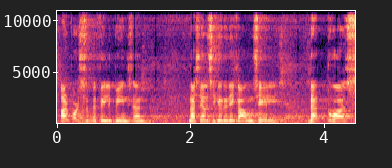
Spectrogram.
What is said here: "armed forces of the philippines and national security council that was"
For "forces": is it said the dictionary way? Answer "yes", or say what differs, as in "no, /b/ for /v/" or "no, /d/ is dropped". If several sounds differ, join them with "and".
no, /s/ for /z/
